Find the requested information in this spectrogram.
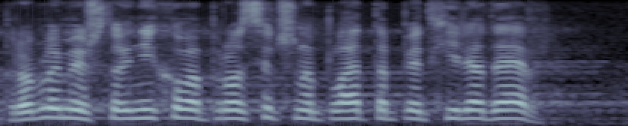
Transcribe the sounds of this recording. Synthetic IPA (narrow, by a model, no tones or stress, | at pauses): pɾo̞ble̞mjeʃt̪o̞jeɲixo̞ʋapɾo̞set͡ʃnaplˠaːt̪apet̪xiʎad̪aeʋɾa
